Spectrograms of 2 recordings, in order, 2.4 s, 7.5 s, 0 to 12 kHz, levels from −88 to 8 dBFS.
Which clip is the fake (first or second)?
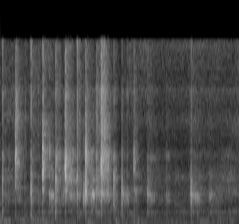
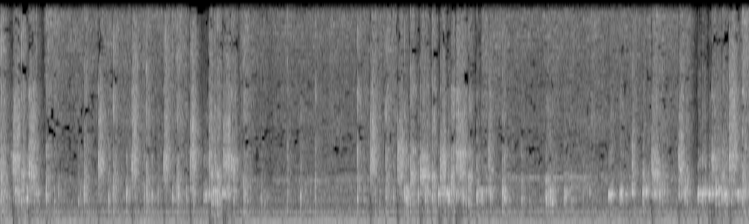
first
